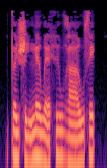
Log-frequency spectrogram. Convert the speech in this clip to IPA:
t̪ ə˧ j ʂ i˨˩ ŋ ɛ˧ w ɛ˨˩˨ h ɨ˧ w ɣ aː˨˩˦ w s e˦˥ k̚

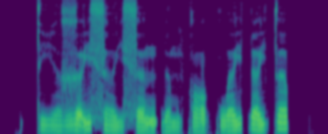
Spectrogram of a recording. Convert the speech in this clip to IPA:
t̪ i̤˨˩ ə̯ ɣ ə̰˧˥ j s ə̤ː˨˩ j s ə˧˩ n ɗ ə̤˨˩ m k ɔ˧˩ k w ə˨˦ j ɗ ə˨˦ j t̪ ə˦˥ p̚

